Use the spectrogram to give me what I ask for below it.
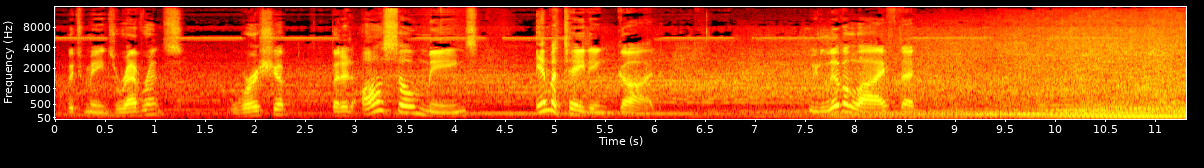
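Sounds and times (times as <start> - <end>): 
speech: 0.1 - 6.2, 7.5 - 8.8
heavy truck rumbling past outside along the road: 2.8 - 11.2.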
